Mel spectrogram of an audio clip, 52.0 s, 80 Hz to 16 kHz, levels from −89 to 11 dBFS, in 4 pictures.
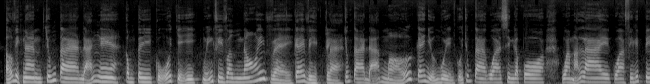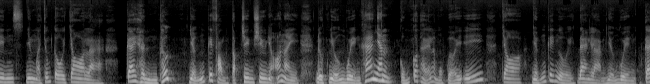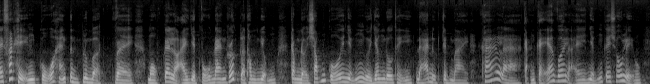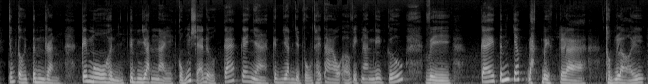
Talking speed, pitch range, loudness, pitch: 175 wpm, 130-180 Hz, -27 LUFS, 155 Hz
